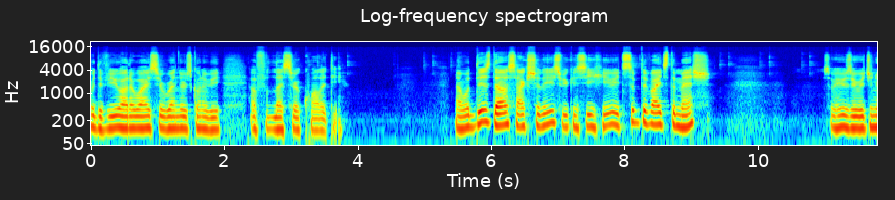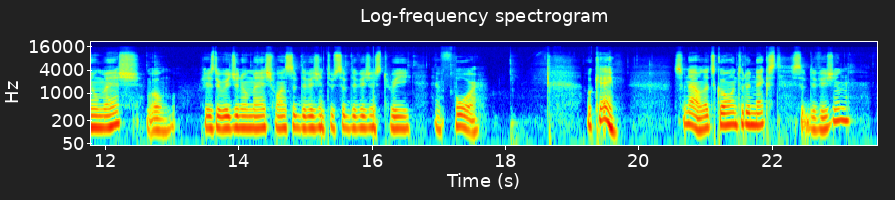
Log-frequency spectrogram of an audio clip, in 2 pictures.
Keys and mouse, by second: 3.3-7.4 drag, 6.4 z, 7.5-9.5 middle drag, 9.5-12.8 drag, 17.2-18.5 middle drag, 18.2 z, 20.3 middle click, 21.8-23.5 middle drag.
